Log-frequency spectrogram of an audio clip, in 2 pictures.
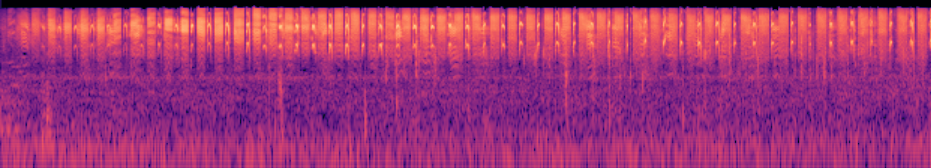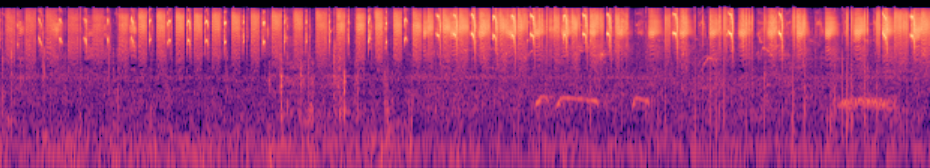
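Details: Angry death's-head hawkmoth, Acherontia atropos, squeaking: rapid trains of sharp, high-pitched squeaks and clicks repeated almost continuously, growing more intense toward the end.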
